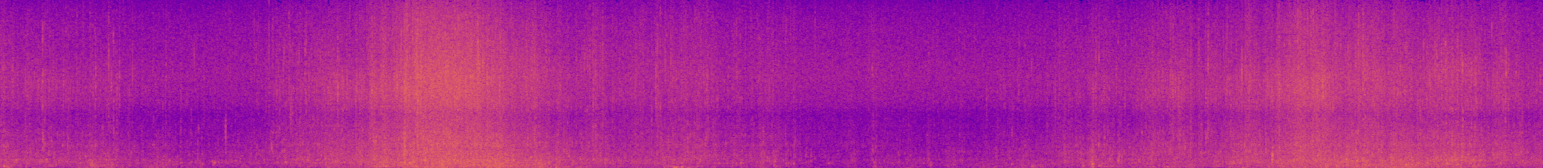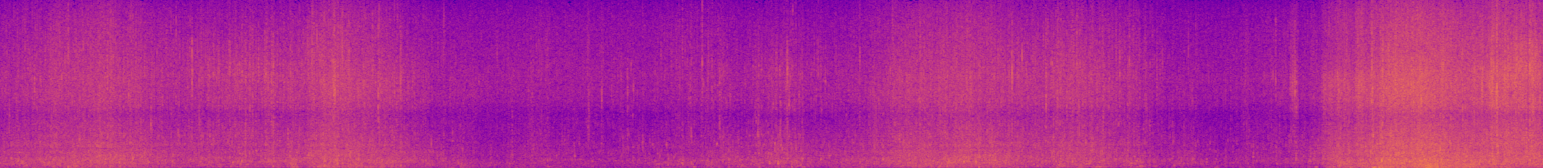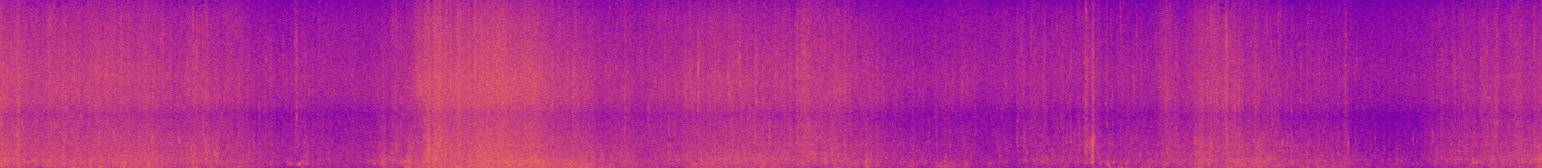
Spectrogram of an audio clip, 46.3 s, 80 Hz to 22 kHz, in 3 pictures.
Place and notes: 漂流木公園, Xinwu Dist., Taoyuan City - High tide time and Wave block
at the seaside, Waves, High tide time, Wave block
Zoom H2n MS+XY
